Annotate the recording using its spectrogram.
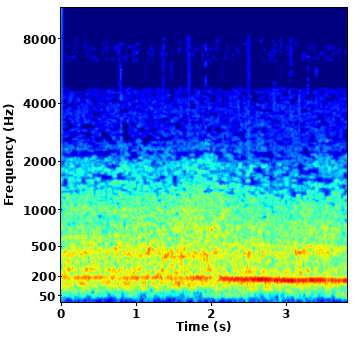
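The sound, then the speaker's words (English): A car engine drones steadily and loudly throughout, its low hum dipping slightly in pitch about halfway as the vehicle passes by. No one speaks. “Well, he's going past, isn't he?”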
